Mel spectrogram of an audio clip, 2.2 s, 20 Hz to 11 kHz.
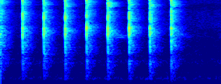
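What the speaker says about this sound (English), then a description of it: "I'm just going to take the nail and hold it there. I have a small little hammer." A small hammer taps a nail against a roll pin in an AR-15 bolt carrier group eight times in a quick, steady rhythm, each sharp metallic click ringing briefly, close up and alone.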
